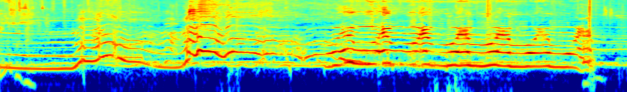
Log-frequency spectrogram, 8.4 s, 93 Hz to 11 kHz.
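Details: Dog at a zoo in Neuruppin, Brandenburg, Germany, 28 July 2022, trying to answer howling wolves but missing the tone; long wavering howls that slide up and down with rich harmonics, overlapping voices through the clip.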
